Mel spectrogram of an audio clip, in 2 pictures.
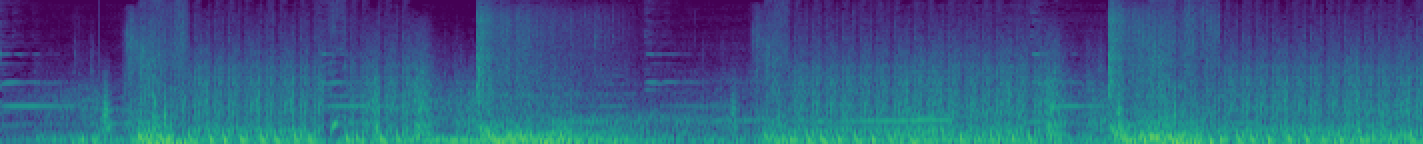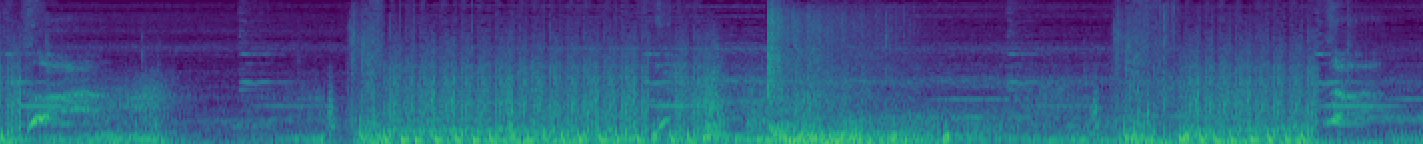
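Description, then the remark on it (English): A loud, chaotic video game battle with repeated booming cannon blasts and gunfire crackling almost nonstop, broken by a brief lull before the barrage resumes at full intensity. “Alien positions himself next to one of the last two free cannons starts to... Blah, blah, blah. The battle begins.”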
